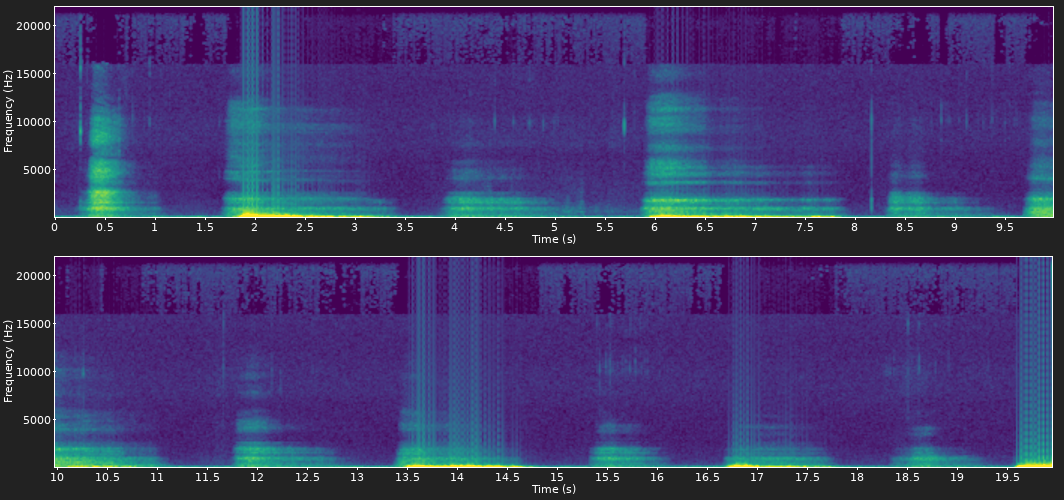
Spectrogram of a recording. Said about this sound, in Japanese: これまで強かった耳吹きから一転、くすぐったく感じるくらいに優しい吐息。これでお兄さんをノックダウンというわけなんですわ。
